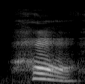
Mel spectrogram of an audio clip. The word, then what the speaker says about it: hair: Es con una H aspirada. Hair, no. Hair, hair. Como si te calentaras las manos cuando tienes frío.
